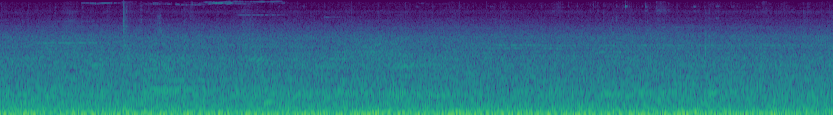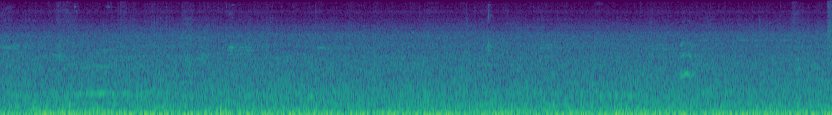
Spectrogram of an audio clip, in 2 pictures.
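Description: Footsteps pass on a walkway nearby.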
